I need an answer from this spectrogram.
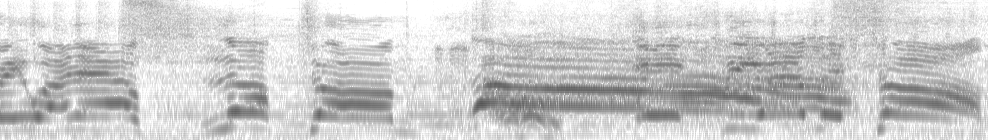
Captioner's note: yells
